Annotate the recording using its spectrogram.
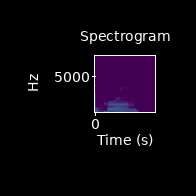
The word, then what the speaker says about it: Perron: I'm going to say Perrin family. It's P-R-R-O-N, but it's like Perrin or Perrone or... – I'd say Perron.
